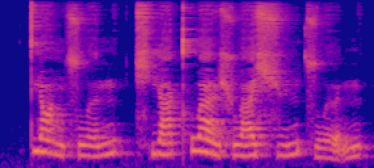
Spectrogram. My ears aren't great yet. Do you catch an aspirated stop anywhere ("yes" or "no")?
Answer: yes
